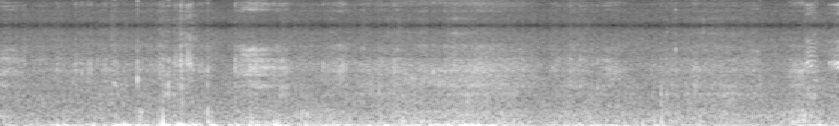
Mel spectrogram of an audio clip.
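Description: Snowboard sliding and carving through soft snow, with wind rumbling on the action camera's microphone and one louder bump about two seconds in.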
